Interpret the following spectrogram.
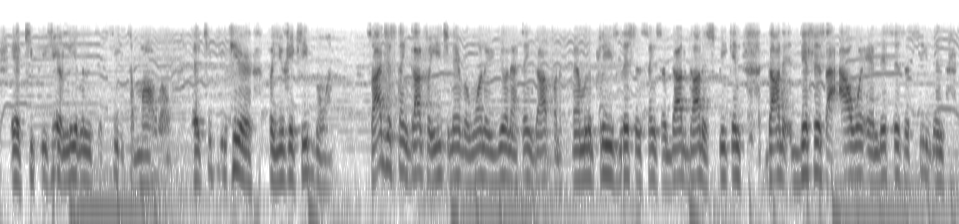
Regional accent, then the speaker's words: Florida, United States; I'm a firm believer that even though I'm from Florida and there's some devastating stuff happening in Florida

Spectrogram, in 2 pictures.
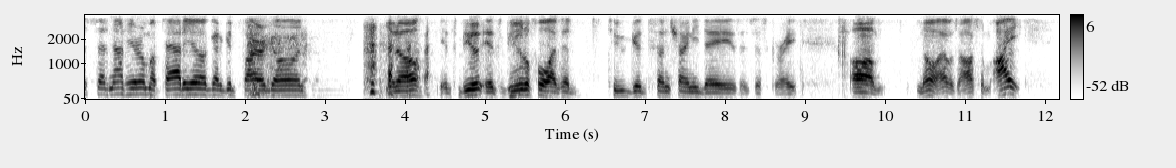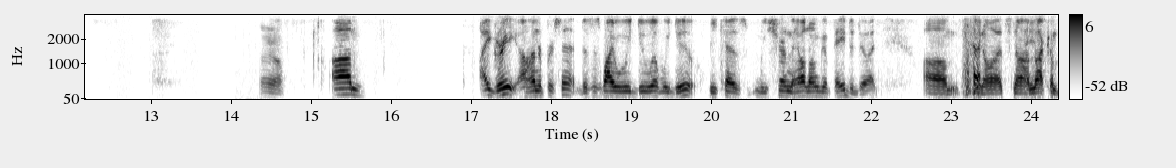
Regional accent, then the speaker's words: Oregon, United States; also born or lived in Washington; I grew up in Oregon and Washington before the Californians came up here and ruined it.

